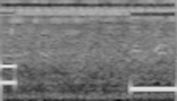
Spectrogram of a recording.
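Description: Cartoon telephone dialing: a brief pair of keypad tones opens, a quiet pause follows, then a steady loud electronic tone holds to the end, alone without talk.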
